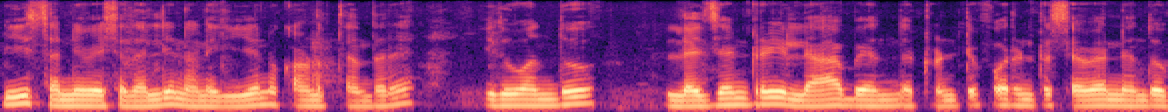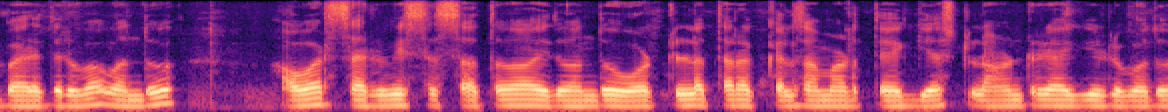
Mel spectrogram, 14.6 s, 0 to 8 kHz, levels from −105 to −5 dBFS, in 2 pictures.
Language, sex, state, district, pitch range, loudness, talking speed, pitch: Kannada, male, Karnataka, Bijapur, 110-120 Hz, -15 LUFS, 125 wpm, 115 Hz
